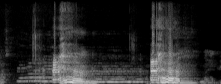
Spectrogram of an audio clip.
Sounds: Throat clearing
